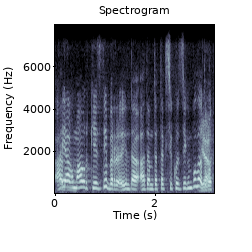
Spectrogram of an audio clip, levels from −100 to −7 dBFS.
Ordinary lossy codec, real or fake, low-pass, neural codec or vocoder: Opus, 64 kbps; real; 7.2 kHz; none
